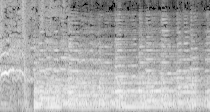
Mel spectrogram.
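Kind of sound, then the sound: vocal imitation, imitated horse whinny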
